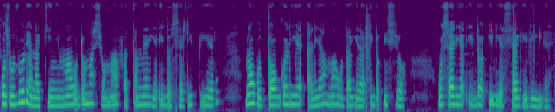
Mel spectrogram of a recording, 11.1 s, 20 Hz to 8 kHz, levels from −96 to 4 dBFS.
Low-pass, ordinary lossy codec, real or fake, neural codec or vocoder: 7.2 kHz; none; real; none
